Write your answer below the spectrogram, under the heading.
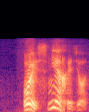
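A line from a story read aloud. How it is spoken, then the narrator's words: Exclamation. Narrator (Russian): воскликнула Зося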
